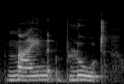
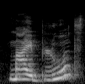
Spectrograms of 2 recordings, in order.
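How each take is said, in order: First: The n is kept and the vowel is plain 'u'. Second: The n is dropped and the vowel sounds 'ua'. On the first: "das heißt mein Blut" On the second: "das N weggelassen wird... wird das U zu ua"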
